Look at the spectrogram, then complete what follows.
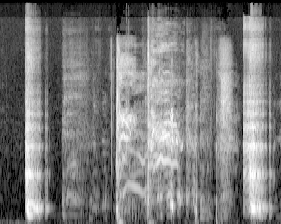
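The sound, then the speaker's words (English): A person blows wet, raspy fart noises with their mouth, imitating a toilet fart: a short burst, then a longer warbling, sputtering stretch, ending with another loud blurt. Fairly loud. “That's a toilet fart without being a toilet fart.”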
